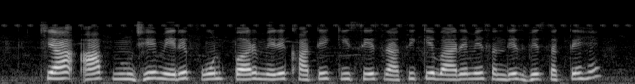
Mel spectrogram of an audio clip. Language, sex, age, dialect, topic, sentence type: Hindi, female, 18-24, Marwari Dhudhari, banking, question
